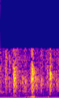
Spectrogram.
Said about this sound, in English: If that's true, clap your hand to Jesus.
